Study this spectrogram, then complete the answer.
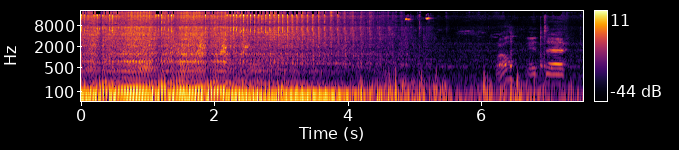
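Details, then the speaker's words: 1986/1987 Cub Cadet 1106 riding tractor, sat over 4 years, during drive function test: single-cylinder chugs loud with slightly uneven beats then winds down, rough running; owner suspects dirty spark plug, though plug later looked not too bad. "Got a funny feeling though that spark plug might be dirty. I wonder if that's why it's sounding like it is."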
